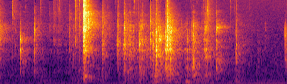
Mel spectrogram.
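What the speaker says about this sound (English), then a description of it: "So I'm just going to take all of my transfer tape off best I can here." Transfer tape peeled off a vinyl stencil laid on glass for etching, giving a run of light crackly tearing and ticking bursts, close and fairly quiet, with no talk.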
